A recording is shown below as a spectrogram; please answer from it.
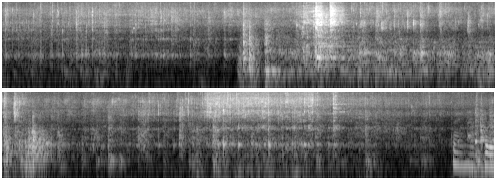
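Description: Potatoes sizzle in hot oil tempering for sabudana khichdi and get stirred with scraping clinks, a soft continuous frying hiss with louder bursts of stirring and a faint splash of water near the end.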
